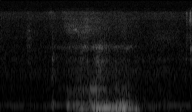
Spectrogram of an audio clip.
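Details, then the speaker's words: Snoring from a female dog, audible during an indoor live stream; the owner describes it as very loud. "This damn dog snoring like crazy if you can hear her."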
